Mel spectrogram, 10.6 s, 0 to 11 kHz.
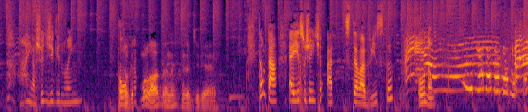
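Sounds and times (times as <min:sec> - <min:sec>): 
speech: 0:00.5 - 0:01.8, 0:02.4 - 0:04.5, 0:05.2 - 0:08.8, 0:09.9 - 0:10.5
cat meowing in drawn-out wavering cries: 0:08.0 - 0:10.5.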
